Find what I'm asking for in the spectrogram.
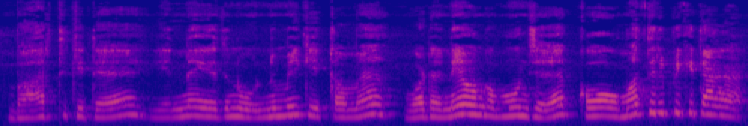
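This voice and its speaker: Steady cartoon story narrator. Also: medium pitch, normal speed.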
